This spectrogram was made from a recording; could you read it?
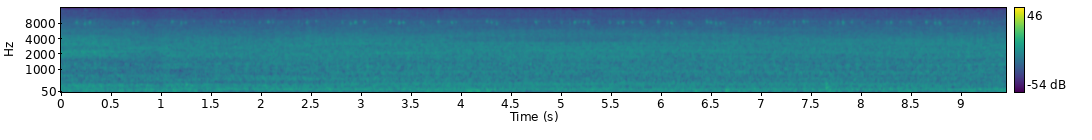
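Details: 2nd-gen Toyota Tacoma, cold start: light, high-pitched tick about two to three times a second at idle, heard only below 35 degrees for the first 5 minutes.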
